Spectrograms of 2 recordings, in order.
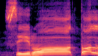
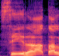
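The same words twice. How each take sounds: First: সিরতল slowly with rounded ro and heavy tol; measured সিরতল with full, rounded vowels; heavy emphatic t. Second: সিরাতাল said quickly with thin a vowels and a light t; short, unemphatic সিরাতাল; common mistake. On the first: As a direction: stretch the ro of সিরতল and thicken the t. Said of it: "এটা ত পড়ব". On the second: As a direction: run through সিরাতাল with a flat light t. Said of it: "এই জায়গার মধ্যে ভুল করি". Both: Shown as a demonstration.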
